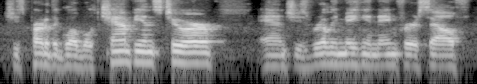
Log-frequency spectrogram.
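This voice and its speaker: A man's voice: mid-range voice, steady tone, normal speed, a bit bright. A man hosting an interview show, talking effusively and piling on superlatives. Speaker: show host.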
